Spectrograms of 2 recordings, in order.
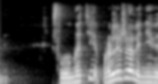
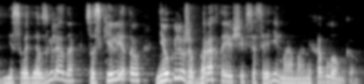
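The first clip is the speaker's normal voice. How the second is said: plain reading voice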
